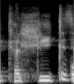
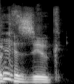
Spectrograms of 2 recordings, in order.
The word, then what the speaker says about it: Kashyyyk: You can say Kashyyyk or Kazook if you're referring to the planet that the Wookiees come from.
